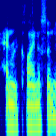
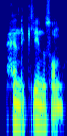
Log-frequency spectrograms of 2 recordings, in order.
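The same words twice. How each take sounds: First: The name has an English-style pronunciation. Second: The name has a native Swedish pronunciation.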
